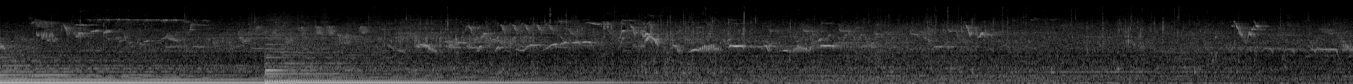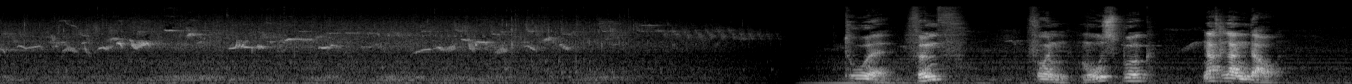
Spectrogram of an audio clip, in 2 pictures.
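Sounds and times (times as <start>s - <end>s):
soft background music: 0.0s - 7.1s
rain hissing: 0.0s - 21.0s
flowing river water: 0.0s - 21.3s
songbirds chirping: 0.0s - 27.0s.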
